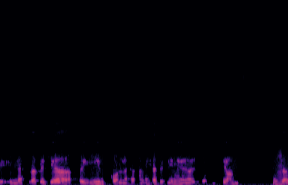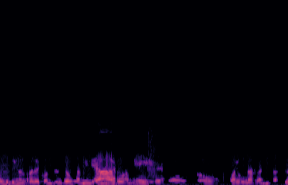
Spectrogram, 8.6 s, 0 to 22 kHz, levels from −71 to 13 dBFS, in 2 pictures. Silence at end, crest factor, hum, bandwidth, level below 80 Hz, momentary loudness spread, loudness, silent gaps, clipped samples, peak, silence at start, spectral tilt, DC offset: 0 s; 20 dB; none; 9 kHz; -60 dBFS; 14 LU; -30 LUFS; none; under 0.1%; -10 dBFS; 0 s; -6 dB/octave; under 0.1%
